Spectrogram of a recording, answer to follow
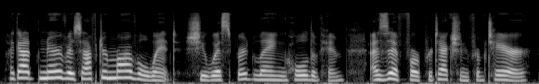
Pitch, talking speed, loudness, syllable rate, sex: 230 Hz, 200 wpm, -18 LUFS, 5.3 syllables/s, female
